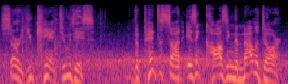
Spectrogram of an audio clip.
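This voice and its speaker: A man's voice: sits high, animated, measured pace, music in the background. A man playing a brash young battlemage hero in a video game, urgent, blunt and casual in his delivery. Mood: urgent, earnest. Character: young human male hero, brash battlemage, pleading and defiant. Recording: noisy game sound behind voice.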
